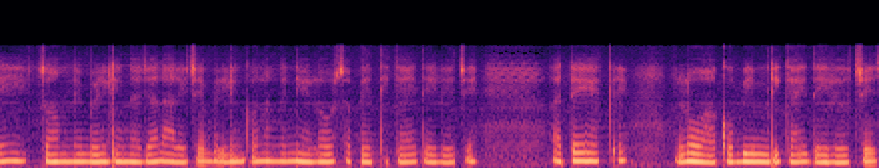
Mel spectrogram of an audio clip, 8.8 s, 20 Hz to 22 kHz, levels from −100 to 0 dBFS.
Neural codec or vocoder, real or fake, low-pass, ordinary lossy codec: codec, 16 kHz, 0.9 kbps, LongCat-Audio-Codec; fake; 7.2 kHz; none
